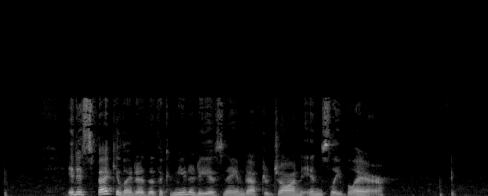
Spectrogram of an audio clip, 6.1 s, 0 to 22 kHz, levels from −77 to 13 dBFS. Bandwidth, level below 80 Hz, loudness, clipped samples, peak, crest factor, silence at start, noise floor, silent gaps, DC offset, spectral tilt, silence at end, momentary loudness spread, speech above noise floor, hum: 11.5 kHz; -62 dBFS; -25 LUFS; under 0.1%; -6 dBFS; 20 dB; 0.85 s; -63 dBFS; none; under 0.1%; -4.5 dB/octave; 0.4 s; 8 LU; 39 dB; none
